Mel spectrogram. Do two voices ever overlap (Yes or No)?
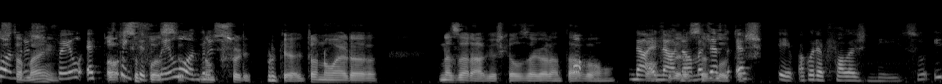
Yes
